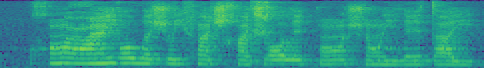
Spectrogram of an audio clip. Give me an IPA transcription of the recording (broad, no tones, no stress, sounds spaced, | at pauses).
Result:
χ ɔ̃ ʕ æ̃ j ɔ w ɜ ʃ ʊ j f ã ʃ χ ã ɕ ɔ l e k ɔ̃ ʃ ɔ̃ j l e d a j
